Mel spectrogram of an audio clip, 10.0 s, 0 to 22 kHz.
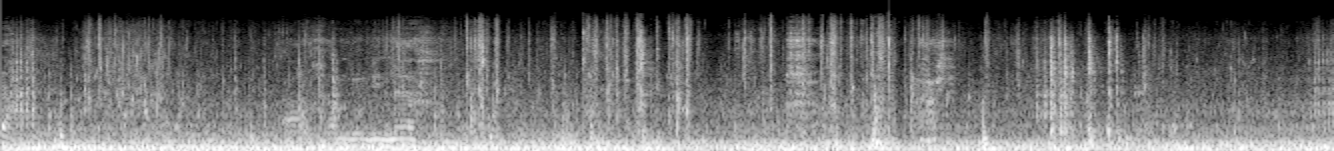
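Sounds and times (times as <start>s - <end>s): boat engine low rumble: 0.0s - 10.0s
water splashes: 0.0s - 10.0s
knocks and clatter: 3.3s - 8.9s.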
